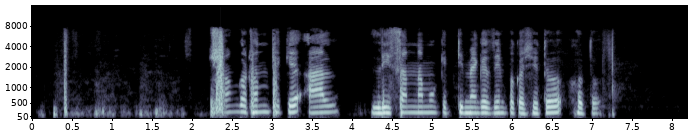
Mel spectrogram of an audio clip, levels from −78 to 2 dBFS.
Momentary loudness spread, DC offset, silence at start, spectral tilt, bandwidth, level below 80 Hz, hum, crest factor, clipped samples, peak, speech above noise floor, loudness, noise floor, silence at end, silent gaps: 21 LU; under 0.1%; 0.1 s; -5 dB/octave; 8 kHz; -52 dBFS; none; 18 dB; under 0.1%; 0 dBFS; 59 dB; -16 LUFS; -74 dBFS; 0.9 s; none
